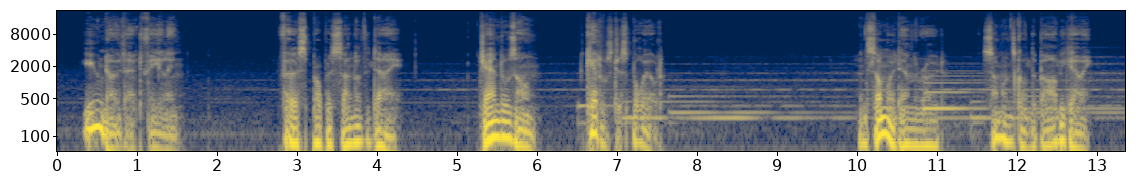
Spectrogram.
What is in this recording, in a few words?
New Zealand Accent Samples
